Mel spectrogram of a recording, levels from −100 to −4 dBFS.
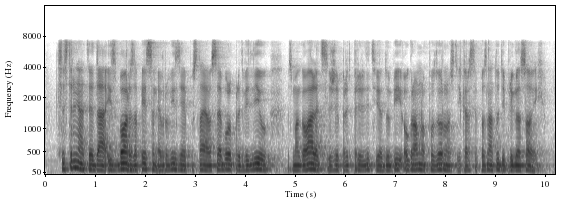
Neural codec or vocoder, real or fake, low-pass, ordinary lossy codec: none; real; 7.2 kHz; none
